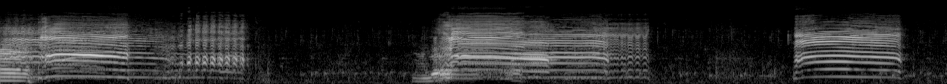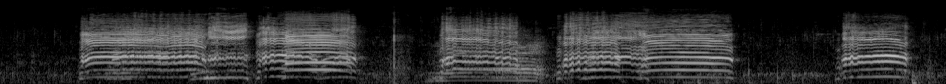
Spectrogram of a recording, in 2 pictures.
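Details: Ewes and lambs calling repeatedly, roughly sixteen bleats a minute at irregular intervals; long quavering harmonic bleats, some overlapping, mixing deeper and higher voices against a quiet background.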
